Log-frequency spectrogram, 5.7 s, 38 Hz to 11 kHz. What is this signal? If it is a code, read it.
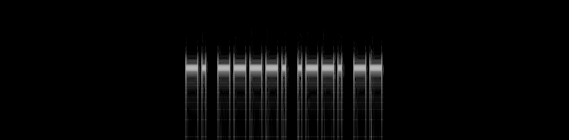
Morse code, heard as a keyed tone, about 30 wpm, 700 Hz. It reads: N9PM
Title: USA Call Signs - 4 Characters - Repeated 2x - 30wpm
